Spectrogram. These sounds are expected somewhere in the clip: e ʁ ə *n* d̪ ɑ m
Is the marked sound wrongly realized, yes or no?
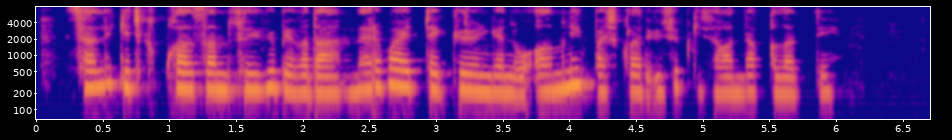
yes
